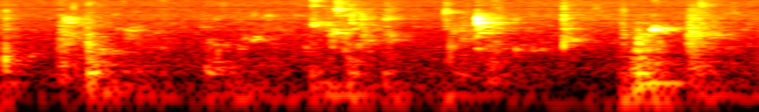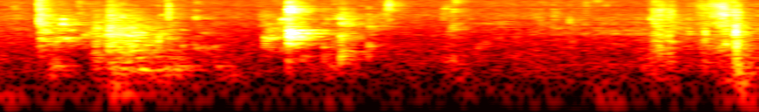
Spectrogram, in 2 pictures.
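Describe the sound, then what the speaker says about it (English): Clay slurry being rinsed off hands with water at a primitive pottery site, soft splashing and trickling in short irregular bursts, close and fairly quiet, with drips and wet squishes between. "Rinse my hands out here."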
